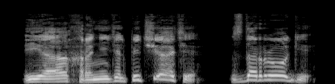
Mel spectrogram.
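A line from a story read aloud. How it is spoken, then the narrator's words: Roar. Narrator (Russian): взревел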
